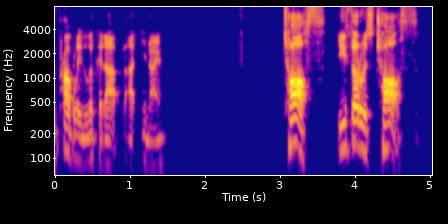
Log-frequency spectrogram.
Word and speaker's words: Thoth: I can probably look it up, but Toth.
